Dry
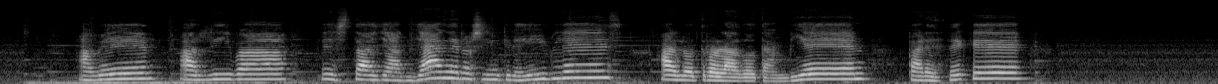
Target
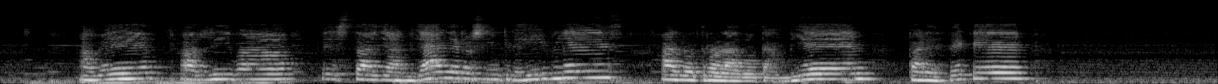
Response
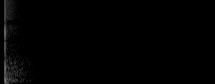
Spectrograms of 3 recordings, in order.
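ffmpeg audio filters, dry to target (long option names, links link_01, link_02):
-filter_complex "[0:a]asettb=1/sr,asplit=3[link_01][link_02][link_03];[link_01]atrim=end=2.894[link_04];[link_02]atrim=start=2.89:end=3.93,asetpts=PTS-STARTPTS,afade=type=in:duration=0.004:curve=qsin,afade=type=out:start_time=1.036:duration=0.004:curve=qsin,highpass=270[link_05];[link_03]atrim=start=3.926[link_06];[link_04][link_05]acrossfade=duration=0.004:curve1=hsin:curve2=qsin[link_07];[link_07][link_06]acrossfade=duration=0.004:curve1=qsin:curve2=hsin[link_08];[1:a]atrim=start_sample=2205,afade=type=out:start_time=0.16:duration=0.01,atrim=end_sample=7497[link_09];[link_08][link_09]afir=irnorm=-1:irlink=0,asplit=2[link_10][link_11];[link_11]adelay=6.8,afreqshift=-1.3[link_12];[link_10][link_12]amix=inputs=2:normalize=1,volume=-1dB"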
